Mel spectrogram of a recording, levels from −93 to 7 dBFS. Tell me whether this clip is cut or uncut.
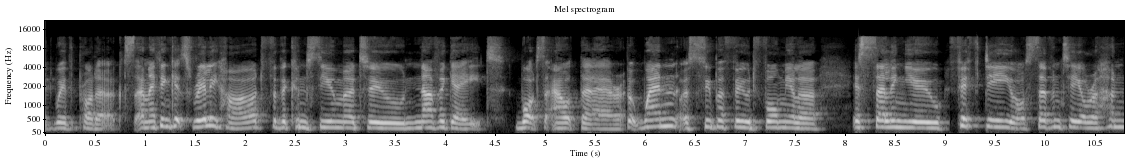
cut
